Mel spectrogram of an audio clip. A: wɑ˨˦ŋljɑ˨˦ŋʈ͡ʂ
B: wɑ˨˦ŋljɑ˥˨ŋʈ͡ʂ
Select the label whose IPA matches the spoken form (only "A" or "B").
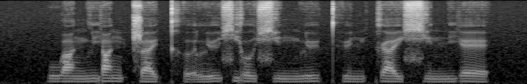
B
